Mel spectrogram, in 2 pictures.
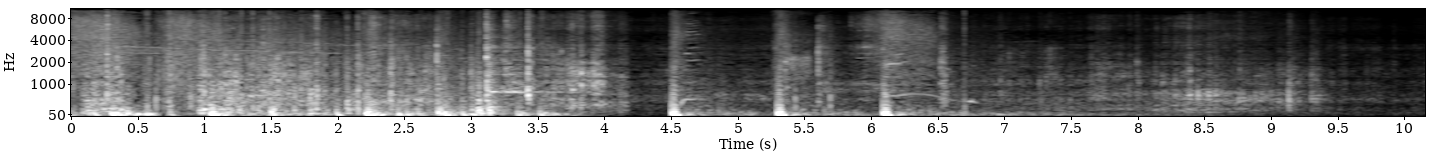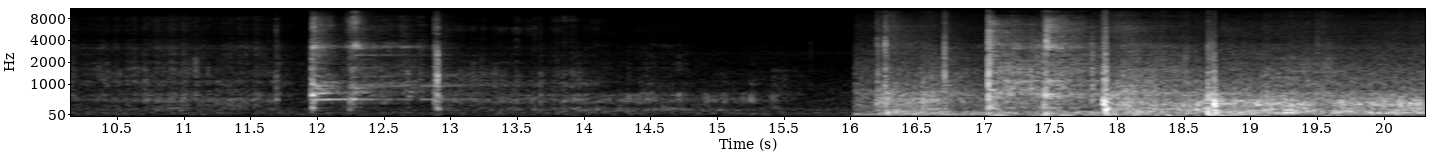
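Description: Skateboarding: urethane wheels rolling on pavement and concrete, with sharp clacks of the board popping and landing. It is loud at first and quieter for a stretch through the middle with only a few clacks, then turns loud again suddenly about four seconds before the end.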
